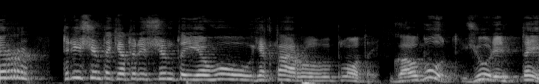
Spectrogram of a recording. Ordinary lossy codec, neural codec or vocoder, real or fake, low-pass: MP3, 48 kbps; none; real; 10.8 kHz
